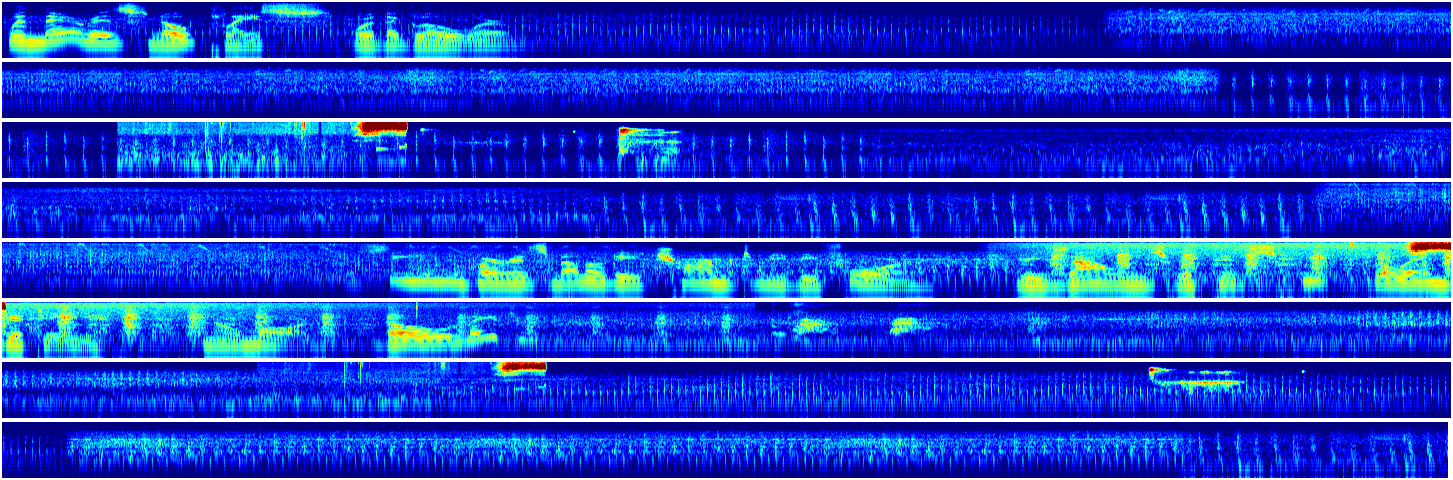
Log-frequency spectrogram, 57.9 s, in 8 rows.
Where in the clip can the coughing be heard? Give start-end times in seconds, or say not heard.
16.6-17.9, 49.2-50.0.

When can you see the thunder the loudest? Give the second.
16 s.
